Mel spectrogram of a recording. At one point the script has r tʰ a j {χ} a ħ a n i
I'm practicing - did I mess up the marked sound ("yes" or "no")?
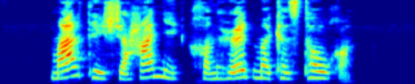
yes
